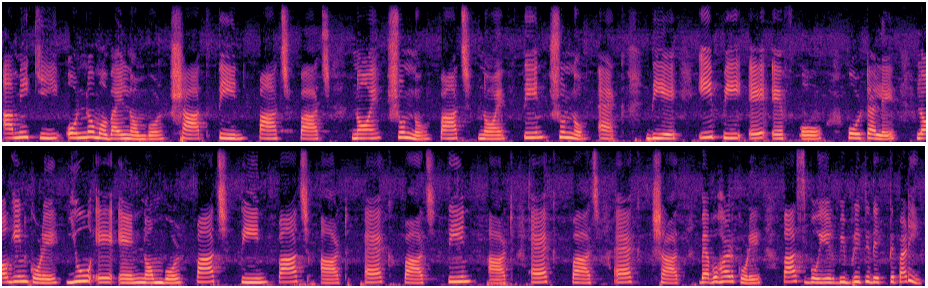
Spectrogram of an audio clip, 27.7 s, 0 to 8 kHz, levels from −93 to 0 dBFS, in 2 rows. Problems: none marked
